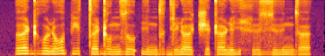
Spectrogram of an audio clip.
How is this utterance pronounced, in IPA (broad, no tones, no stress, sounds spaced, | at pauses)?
ə ɖʱ u ɳ o pʲ e t ə ɖ o n z ʊ ʔ i n d ə ɡ i ɳ œ t͡ʃ ə ʈ œ ɳ i h y z y n d œ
